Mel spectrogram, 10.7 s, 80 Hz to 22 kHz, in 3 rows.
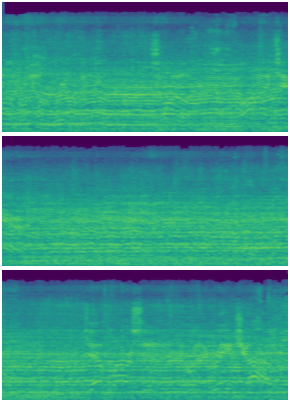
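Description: Outboard engines of several SST 60 tunnel-hull racing boats running flat out, a steady high-pitched whine of several tones at once, with pitch swoops as boats pass about three and a half seconds in and again near the end.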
